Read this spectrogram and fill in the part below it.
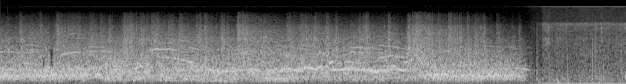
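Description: Fireworks crackle and pop overhead.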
